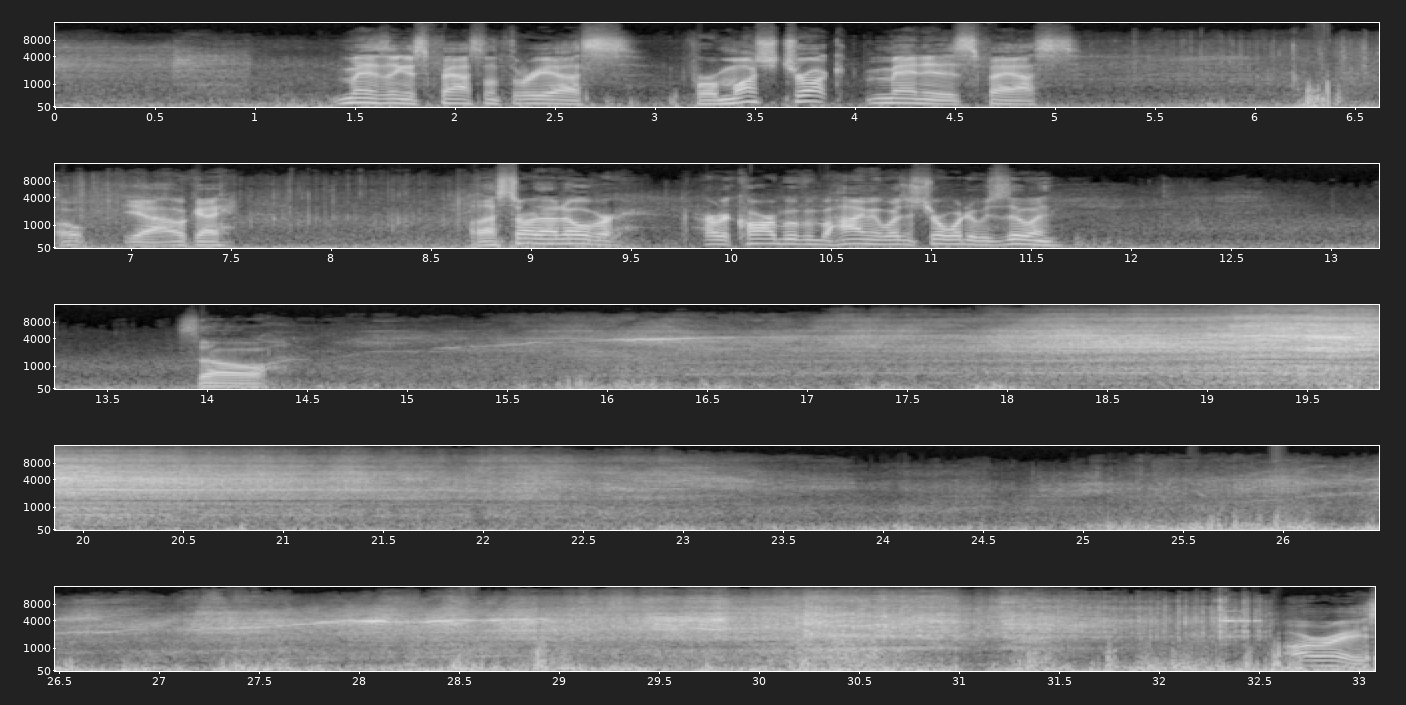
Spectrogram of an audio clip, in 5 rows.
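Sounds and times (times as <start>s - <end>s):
wind rumble on microphone: 0.0s - 33.0s
electric motor whining: 14.5s - 24.0s, 25.5s - 32.6s.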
